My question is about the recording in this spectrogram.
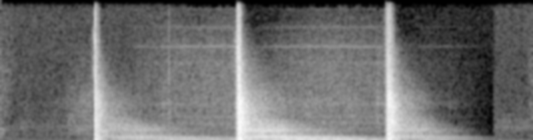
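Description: A short drum sting: three deep, timpani-like drum hits about a second apart, each ringing on in a low sustained tone that fades out near the end.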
